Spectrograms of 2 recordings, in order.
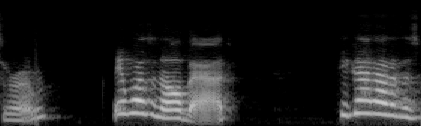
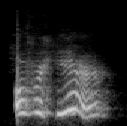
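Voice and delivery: higher-pitched woman calling over; 8 semitones higher, 3 dB louder than usual. A narrator's reading. Woman calls the man from a few steps over, calling out. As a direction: call out high from a few steps away. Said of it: "a woman called".

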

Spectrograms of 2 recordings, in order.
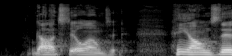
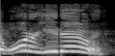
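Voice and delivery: retold holler; 11 semitones higher than usual. Landlady scolding the man who kicked her trailer, mock holler. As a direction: imitate a lady hollering at a man. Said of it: "She hollered at him".

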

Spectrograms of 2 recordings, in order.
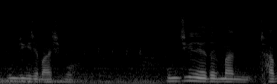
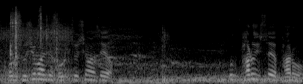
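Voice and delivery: raised, higher urgent callout; urgent warning shout; 6 semitones higher, 7 dB louder than usual. Real, not acted. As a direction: shout the warning fast to a teammate.

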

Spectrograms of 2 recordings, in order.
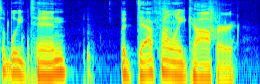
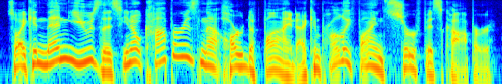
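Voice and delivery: usual speaking voice

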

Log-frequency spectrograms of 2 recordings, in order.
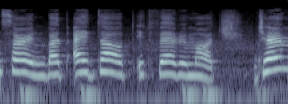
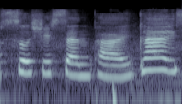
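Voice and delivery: ordinary delivery

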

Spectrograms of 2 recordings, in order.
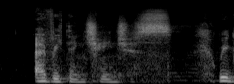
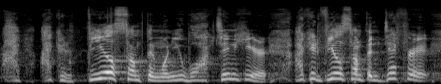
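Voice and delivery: higher and louder, marvelling; awed cashier; 7 semitones higher, 8 dB louder than usual. Retold or imitated. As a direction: voice the clerk's amazement. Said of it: "And he's like".

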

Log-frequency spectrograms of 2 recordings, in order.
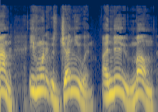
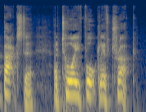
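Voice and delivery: usual speaking voice

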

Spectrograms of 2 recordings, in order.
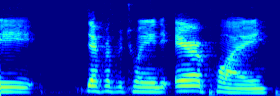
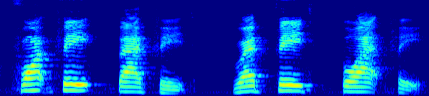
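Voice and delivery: lively sing-song read-aloud; storybook reading; 2 semitones higher, 5 dB louder, slower than usual. Acted. Reading a bedtime story aloud, lively. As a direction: read each line brightly to a child.

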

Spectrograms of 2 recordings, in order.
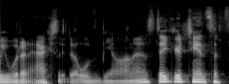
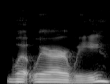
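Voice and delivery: usual speaking voice

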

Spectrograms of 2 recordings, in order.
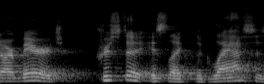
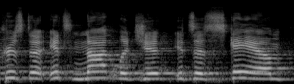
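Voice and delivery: loud, high, flat refusal; loud insistence; 9 semitones higher, 7 dB louder than usual. Retold or imitated. Husband shouting back at his wife that the prize is fake. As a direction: shout her down, it's a scam. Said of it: "And I'm like".

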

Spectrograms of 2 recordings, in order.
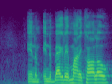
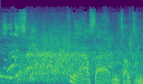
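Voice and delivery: panicked pull-aside; 3 semitones higher than usual. Retold or imitated.

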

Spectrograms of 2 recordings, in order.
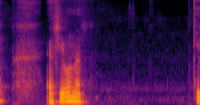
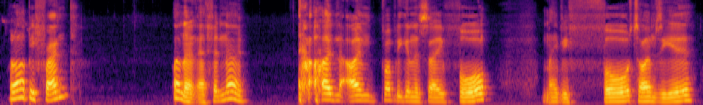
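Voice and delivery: much louder and higher, laughing; loud outburst; 6 semitones higher, 8 dB louder than usual. Real, not acted. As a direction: blurt it out loudly. Loud excited confession.

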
